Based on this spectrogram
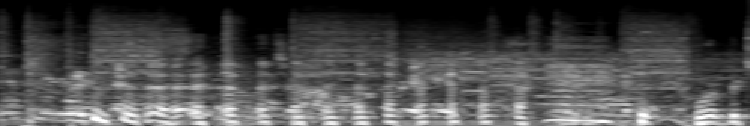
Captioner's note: laughing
